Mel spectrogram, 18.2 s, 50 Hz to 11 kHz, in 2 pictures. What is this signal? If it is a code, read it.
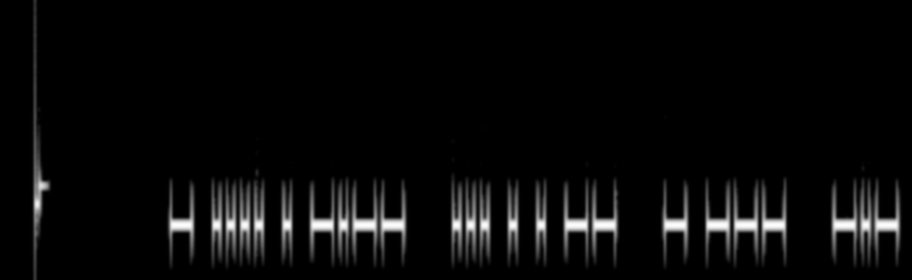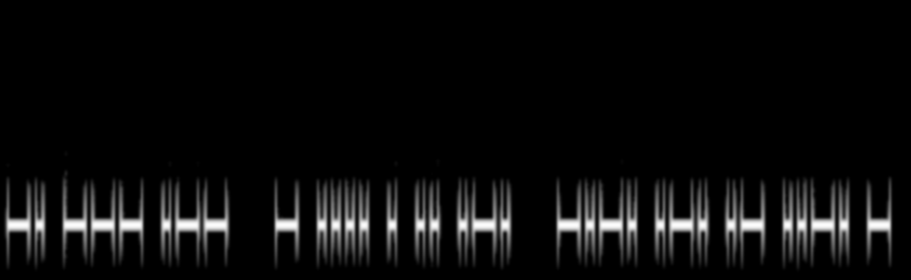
Morse code, heard as a keyed tone, about 17 wpm, 700 Hz. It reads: THEY SEEM TO KNOW THEIR CRAFT
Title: Sentences from Top 1000 Words - Review Part 6 - 17wpm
